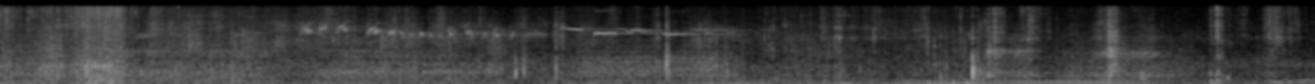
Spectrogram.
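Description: A small bird chirping a few short notes near the middle, over scattered clicks and knocks from hands working in the garden.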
